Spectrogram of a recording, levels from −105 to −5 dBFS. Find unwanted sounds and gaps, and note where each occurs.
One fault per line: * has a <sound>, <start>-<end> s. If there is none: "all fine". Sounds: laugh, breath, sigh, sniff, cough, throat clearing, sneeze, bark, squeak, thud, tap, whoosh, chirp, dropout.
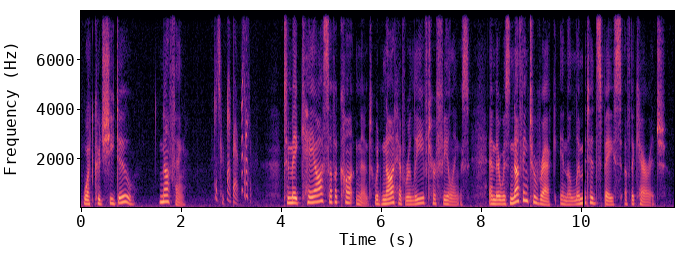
* has a chirp, 2.7-3.4 s
* has a dropout, 10.0-10.1 s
